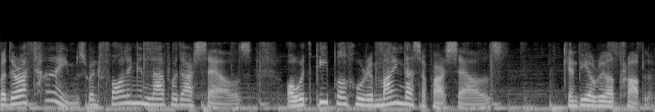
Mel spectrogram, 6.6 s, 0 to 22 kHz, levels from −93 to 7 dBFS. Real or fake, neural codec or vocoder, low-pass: real; none; 5.4 kHz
